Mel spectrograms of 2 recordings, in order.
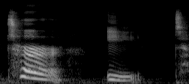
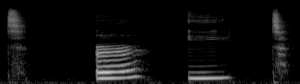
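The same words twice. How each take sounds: First: "ter, E, T" as three chunks, tr, ee, t; blend left joined. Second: "T, er, E, T" as four separate sounds, t, r, ee, t; sounded out. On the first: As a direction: run T and R together as "ter", then separate E and T. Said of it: "some of you might have wanted to say". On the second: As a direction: break treat fully apart, pausing between T and er. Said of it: "Break it with me". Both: Shown as a demonstration.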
